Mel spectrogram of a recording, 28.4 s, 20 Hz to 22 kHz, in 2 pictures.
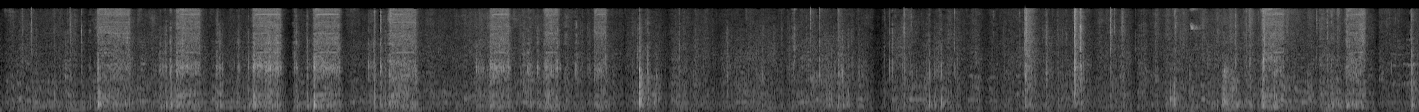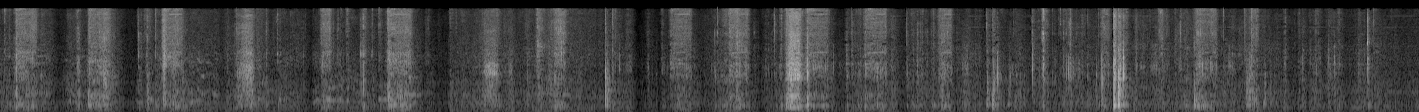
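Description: Irregular clicks, taps and rattles of hard plastic and small metal parts as an ILIFE B5 Max robot vacuum is handled and taken apart, its battery cover unscrewed and the battery lifted out. Two sharper knocks stand out in the second half.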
